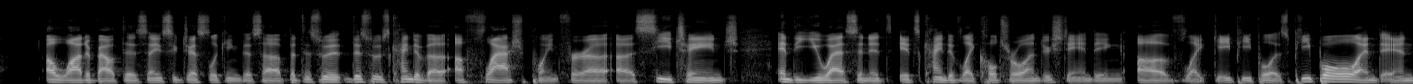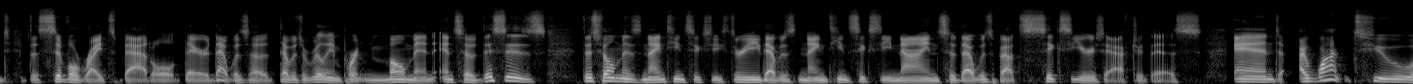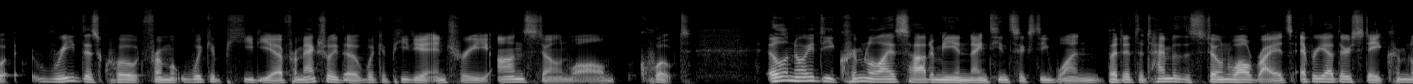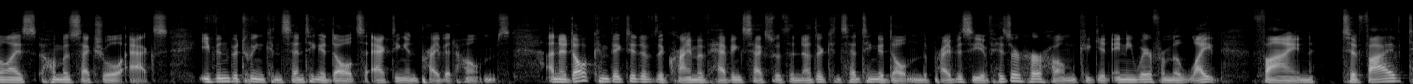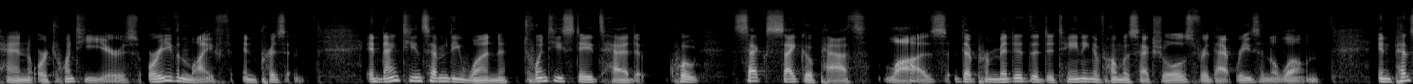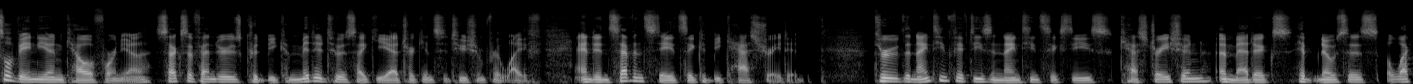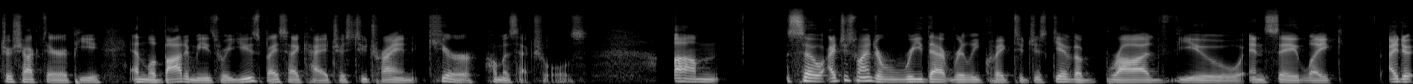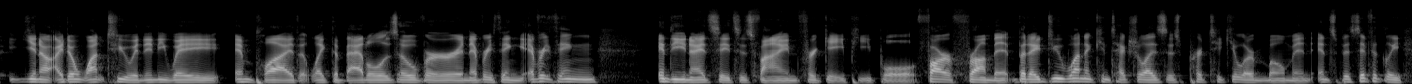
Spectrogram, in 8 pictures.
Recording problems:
none

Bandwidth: 14.5 kHz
